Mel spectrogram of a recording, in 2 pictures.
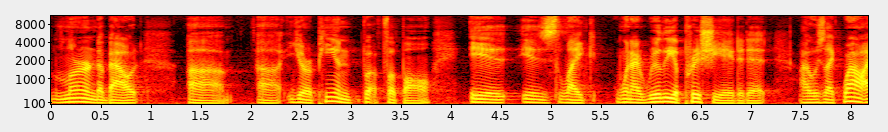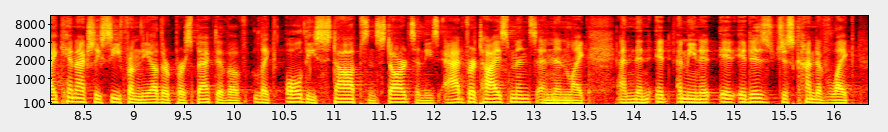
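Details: Adult male who stutters, speaking with word repetitions: stuttering.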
